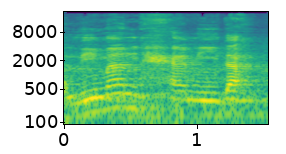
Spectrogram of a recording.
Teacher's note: اب یہاں لمن حمیدہ، نون ساکن ہے، نون ساکن ہے، اور نون ساکن میں غنہ ہوتا ہے، لیکن یہاں نون ساکن کے بعد حروف حلقی میں سے ہا ہے، تو اس لیے یہاں جو ہے اظہار ہوگا، غنہ نہیں ہوگا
